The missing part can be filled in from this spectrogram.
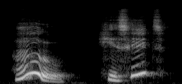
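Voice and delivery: very high, thrilled, delighted sing-song, swooping pitch. Narrator reading a woman's reply to a man about his house, delighted. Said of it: "she said delighted".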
